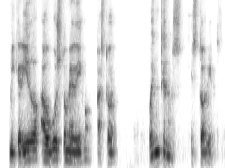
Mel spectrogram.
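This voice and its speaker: A man's somewhat breathy voice at a medium pitch, fairly slow in pace, with very wide pitch swings. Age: 60s. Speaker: pastor. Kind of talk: sermon.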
